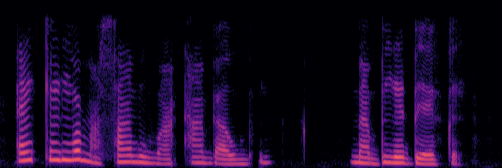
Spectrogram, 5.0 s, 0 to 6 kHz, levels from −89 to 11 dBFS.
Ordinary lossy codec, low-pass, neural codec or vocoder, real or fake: none; 5.4 kHz; autoencoder, 44.1 kHz, a latent of 192 numbers a frame, MeloTTS; fake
